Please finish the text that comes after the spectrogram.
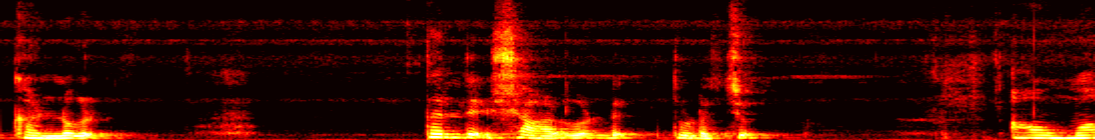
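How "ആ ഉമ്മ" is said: usual speaking voice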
